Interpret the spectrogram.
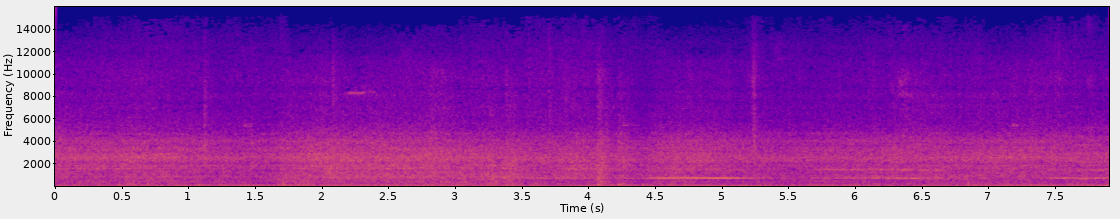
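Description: Interior of a moving Shram Shakti Express passenger coach: a steady low rumble of the wheels running on the track. A faint thin whine comes and goes in the second half.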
